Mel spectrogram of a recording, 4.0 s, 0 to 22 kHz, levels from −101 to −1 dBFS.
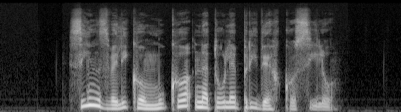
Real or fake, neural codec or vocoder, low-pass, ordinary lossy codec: real; none; 19.8 kHz; none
